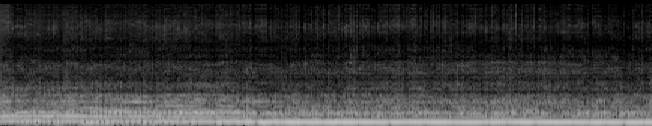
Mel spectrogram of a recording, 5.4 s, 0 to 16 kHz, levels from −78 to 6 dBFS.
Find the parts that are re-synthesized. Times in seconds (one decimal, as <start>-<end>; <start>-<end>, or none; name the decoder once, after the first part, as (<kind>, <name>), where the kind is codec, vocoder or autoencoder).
0.0-5.4 (codec, SNAC)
